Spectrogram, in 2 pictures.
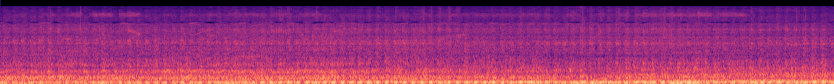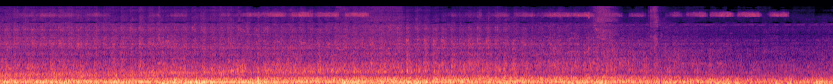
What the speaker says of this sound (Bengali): এদিকে ট্রলার যাচ্ছে,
